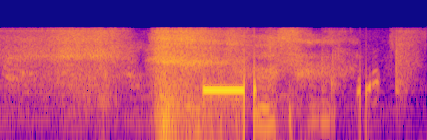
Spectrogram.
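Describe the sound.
A telephone call's ringing tone: a single steady, mid-pitched beep lasting about half a second, set among soft rustling and a few faint clicks on a narrow, phone-like line.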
